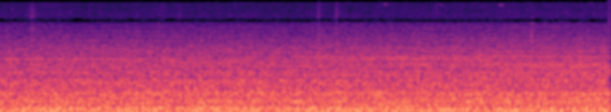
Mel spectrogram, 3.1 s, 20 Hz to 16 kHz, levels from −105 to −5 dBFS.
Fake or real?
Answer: real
